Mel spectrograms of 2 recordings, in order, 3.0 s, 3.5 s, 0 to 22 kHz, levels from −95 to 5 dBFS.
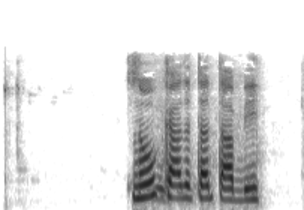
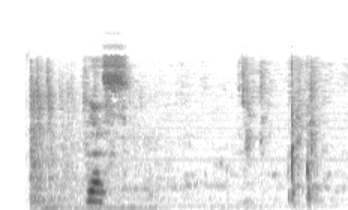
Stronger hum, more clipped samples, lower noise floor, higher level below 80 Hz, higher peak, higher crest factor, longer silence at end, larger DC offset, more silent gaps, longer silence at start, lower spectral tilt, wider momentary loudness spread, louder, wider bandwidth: neither; neither; first, -86 dBFS vs -70 dBFS; first, -66 dBFS vs -72 dBFS; first, 0 dBFS vs -20 dBFS; about the same, 18 dB vs 22 dB; first, 0.45 s vs 0.3 s; neither; neither; first, 1.3 s vs 0.3 s; first, -4.5 dB/octave vs -2.5 dB/octave; second, 8 LU vs 19 LU; first, -16 LUFS vs -37 LUFS; second, 7.8 kHz vs 9.6 kHz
